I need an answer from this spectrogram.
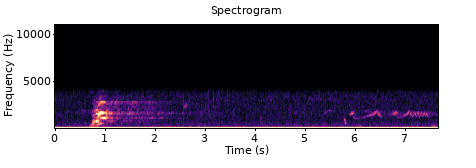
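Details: At a waterhole by Gowrie dam in Djuma Game Reserve, Sabi Sand, South Africa, at 02:27 on 15 September 2018, a side-striped jackal gives a single brief, rising, harmonic yelp, followed later by quiet wavering whistles over constant background hiss.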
